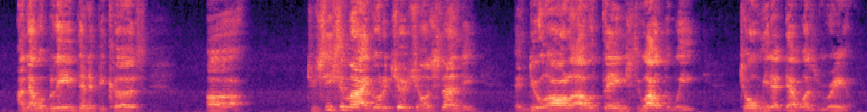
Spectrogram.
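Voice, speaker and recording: A man's fairly high voice in an American accent, at a moderate pace with fairly even intonation and audible room echo. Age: 60s. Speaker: former prisoner. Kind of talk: interview testimony.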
